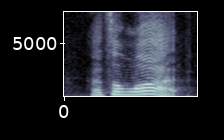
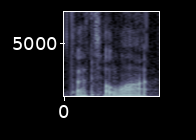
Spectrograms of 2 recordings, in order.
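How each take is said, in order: First: Much higher and louder, mock astonished; hammed-up disbelief at the discount; shocked. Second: Said in the usual way. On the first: Shown as a demonstration. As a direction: blurt it out in fake shock at the price.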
